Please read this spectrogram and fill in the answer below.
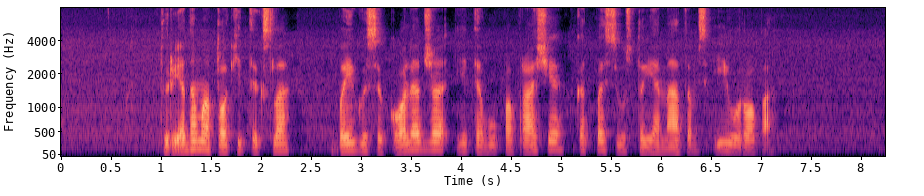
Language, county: Lithuanian, Šiauliai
